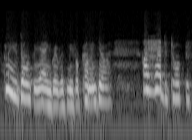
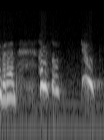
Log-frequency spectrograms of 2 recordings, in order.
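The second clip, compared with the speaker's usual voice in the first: breaking into tears; 6 semitones higher than usual. Acted. Nurse breaks down over her mistake.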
